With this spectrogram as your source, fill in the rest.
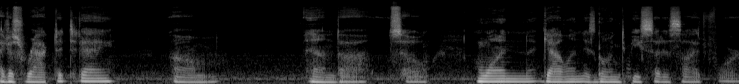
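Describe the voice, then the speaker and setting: Soft-spoken and fairly slow, the speaker leaves long, frequent pauses. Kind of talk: casual rambling monologue.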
